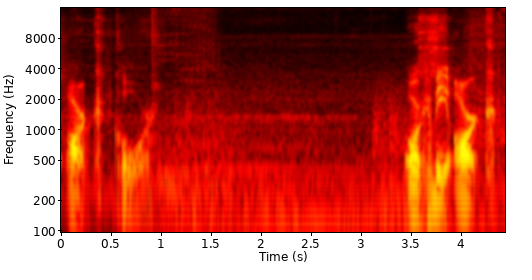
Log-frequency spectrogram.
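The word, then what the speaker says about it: ArcCorp: I'm saying it wrong it's not our core it's Arc core or it could be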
